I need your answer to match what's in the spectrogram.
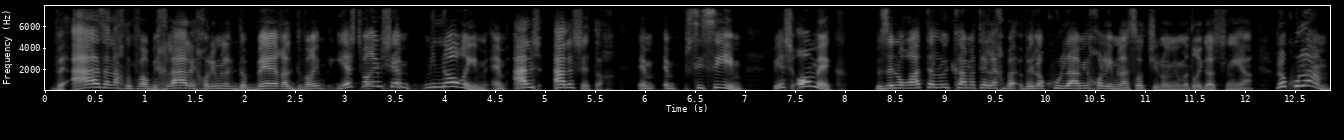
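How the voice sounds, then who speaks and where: Lively-voiced woman counselor explaining. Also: on the high side, no echo, clean studio sound. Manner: explains in a lecturing way, acts out quoted spouses. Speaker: couples and family counselor. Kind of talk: podcast conversation.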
